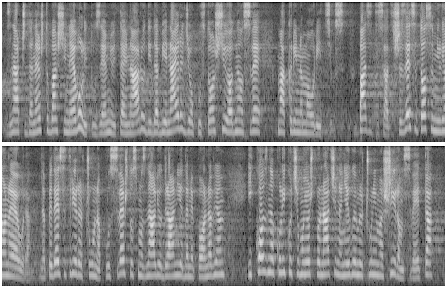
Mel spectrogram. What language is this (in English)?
Serbian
